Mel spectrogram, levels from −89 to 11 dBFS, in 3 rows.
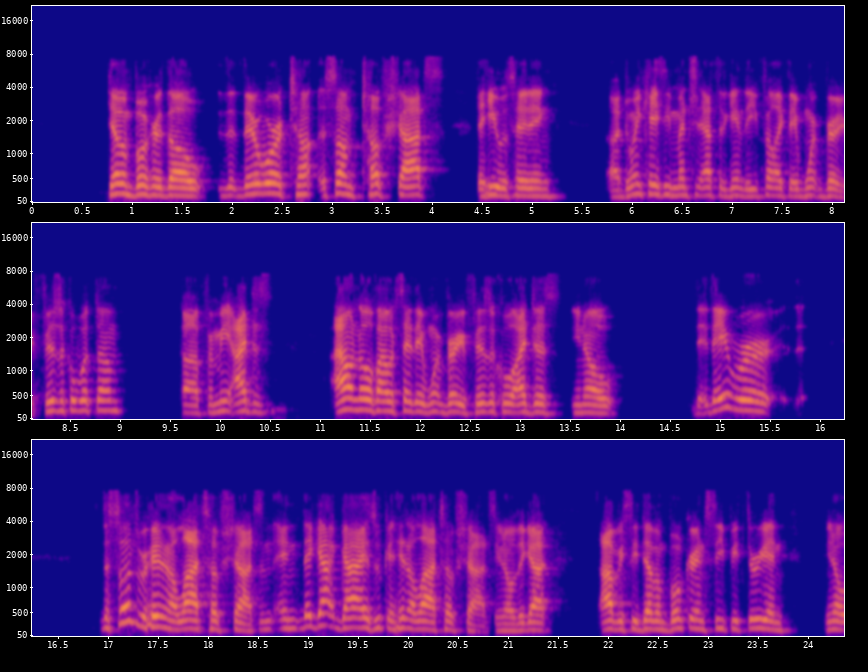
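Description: No faults in this speech clip; it has the 8 kHz top end and faint grain on louder syllables expected of the mSBC Bluetooth headset codec path.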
